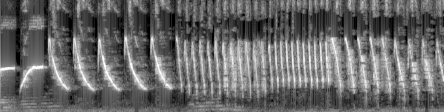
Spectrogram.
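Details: Canary singing gacor-style beside a young canary in training: a few bold sweeping whistles, then a long fast buzzy roll of tightly packed high notes lasting over two seconds.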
